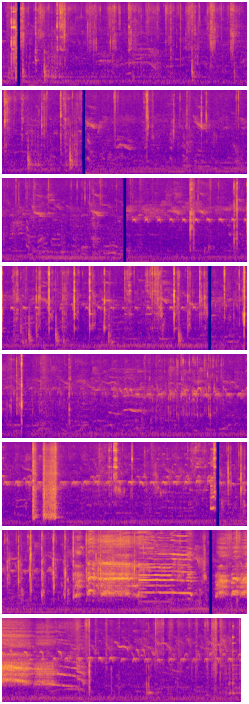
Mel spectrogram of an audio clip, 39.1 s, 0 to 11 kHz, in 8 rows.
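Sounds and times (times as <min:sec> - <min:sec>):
metal spoon scraping in bowl: 0:00.0 - 0:06.5, 0:14.4 - 0:21.1, 0:25.1 - 0:25.8, 0:26.4 - 0:31.9, 0:37.2 - 0:39.0.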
